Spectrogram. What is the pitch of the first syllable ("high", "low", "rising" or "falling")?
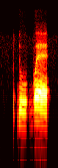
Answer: low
